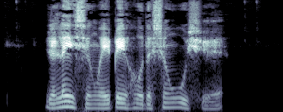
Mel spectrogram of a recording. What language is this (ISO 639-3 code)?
zho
